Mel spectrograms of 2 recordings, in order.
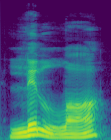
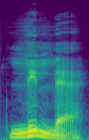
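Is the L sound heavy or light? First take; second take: heavy; light. First: The L is pronounced heavy and full-mouthed. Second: The L is pronounced light and thin. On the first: The speaker calls it wrong. "So we don't say lillah" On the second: The speaker calls it right. "but we say lillah"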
